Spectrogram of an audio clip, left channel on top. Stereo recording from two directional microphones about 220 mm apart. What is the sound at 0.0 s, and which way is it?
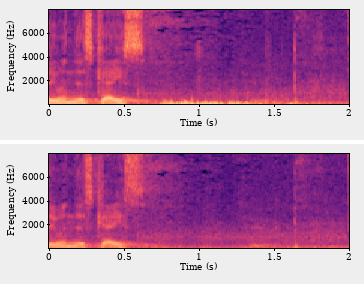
Speech, 30° left (ahead or behind).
